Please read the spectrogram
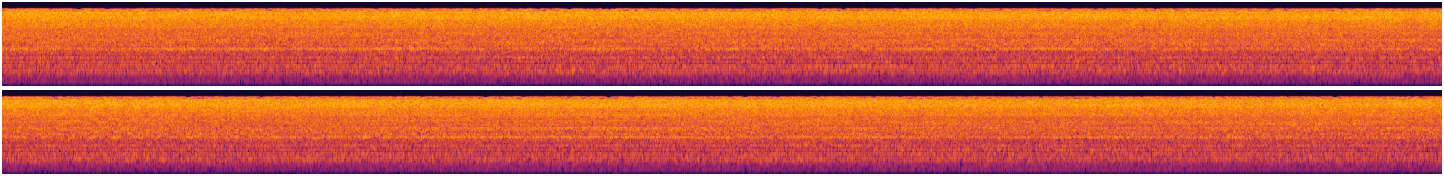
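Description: Handheld hair dryer running steadily: a continuous rush of air with a steady motor hum under it.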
